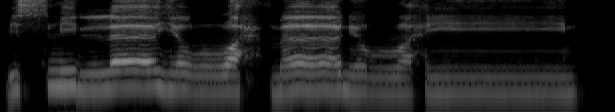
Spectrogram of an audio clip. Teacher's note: رحمان میں جو را ہے اس کو موٹا پڑھنا ہے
